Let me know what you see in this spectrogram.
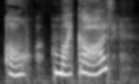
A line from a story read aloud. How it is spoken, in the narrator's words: Nishi breathed excitedly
